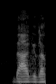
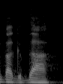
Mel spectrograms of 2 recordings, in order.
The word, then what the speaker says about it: Dagda: Dagda, con l'accento sulla prima e non Dagda alla francese.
